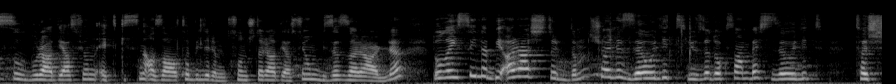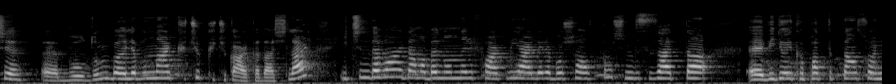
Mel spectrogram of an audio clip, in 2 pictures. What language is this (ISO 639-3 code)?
tur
